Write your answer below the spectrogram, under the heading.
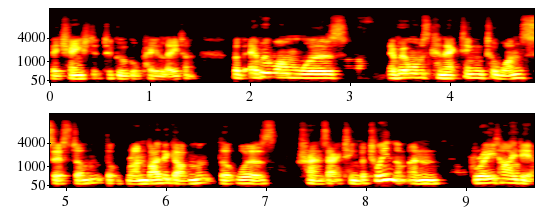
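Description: With lively intonation and a fairly quick pace, a man speaks at a fairly high pitch. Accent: British. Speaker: payments tech entrepreneur. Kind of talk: podcast interview. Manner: hesitant fillers, repeats words.

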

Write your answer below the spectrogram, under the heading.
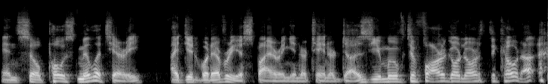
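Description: At a very fast pace, a man with vocal fry speaks at a medium pitch, his pitch swinging very widely. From US Midwest, rural Minnesota. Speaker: war volunteer and military veteran. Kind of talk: interview.

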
